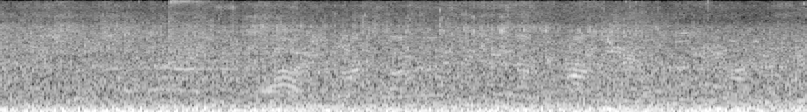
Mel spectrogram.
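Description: Outdoor ambience: a steady low rumble with faint, indistinct voices in the distance.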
